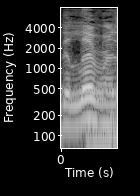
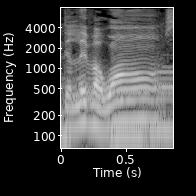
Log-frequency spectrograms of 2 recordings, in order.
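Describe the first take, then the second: First: The name is said as the English word. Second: The name ends like 'wants', French-style. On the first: The speaker calls it wrong. "his name ain't Deliverance" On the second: The speaker calls it right. "It's like Deliver Wants"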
